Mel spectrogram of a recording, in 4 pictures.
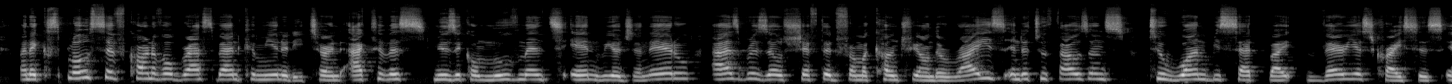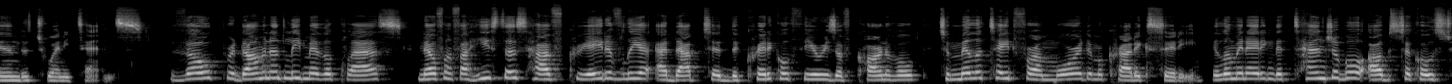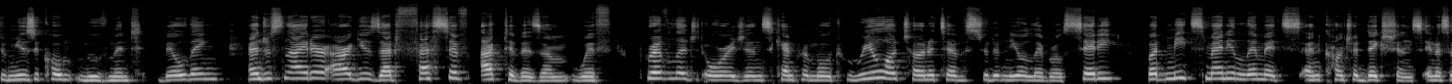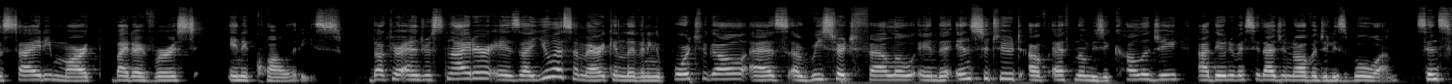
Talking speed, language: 125 wpm, English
